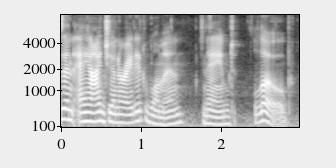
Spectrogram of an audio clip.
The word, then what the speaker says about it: Loab: There is an AI generated woman named Lo. It's spelled like Loab, L O A B, but it's pronounced lobe.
